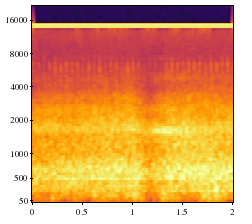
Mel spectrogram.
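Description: Steady low engine rumble outdoors, with a faint steady hum coming in about halfway through.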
